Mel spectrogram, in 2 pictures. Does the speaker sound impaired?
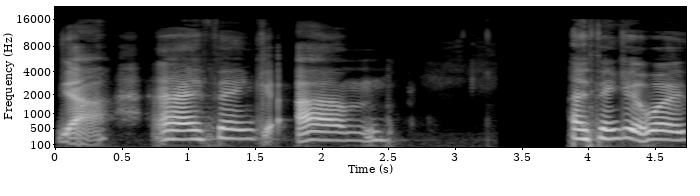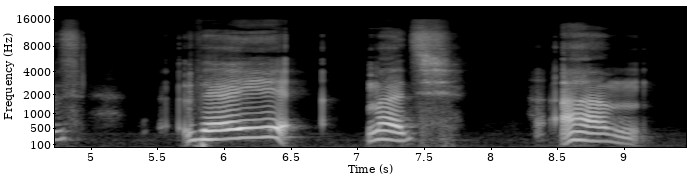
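Yes: cerebral palsy; spastic quadriplegic cerebral palsy, brain damage, diagnosed at 11 months, wheelchair since age 3, electric wheelchair.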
